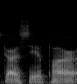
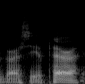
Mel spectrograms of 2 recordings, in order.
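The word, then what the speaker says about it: Garciaparra: garcia parr was here i asked him if it was garcia par or garcia pera yeah and he because i'd heard both in a way sure and he said no it's garcia par and things yeah exactly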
